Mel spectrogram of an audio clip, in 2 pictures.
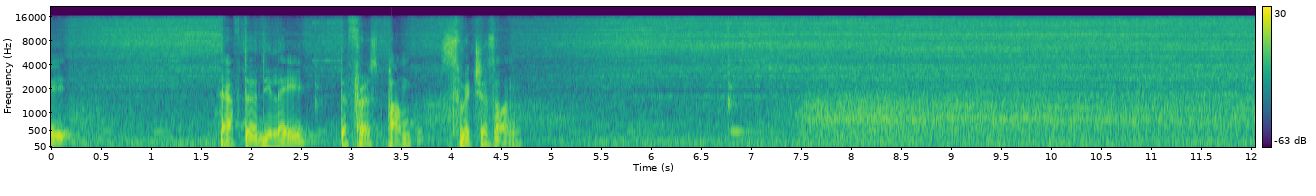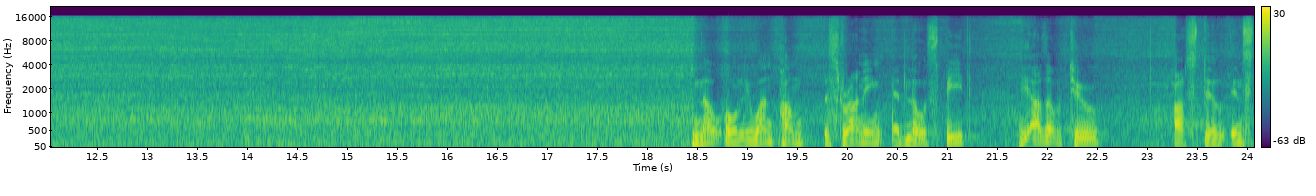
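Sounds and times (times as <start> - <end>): pump running: 0.0 - 24.0
water rushing through pipework: 2.6 - 24.0.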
